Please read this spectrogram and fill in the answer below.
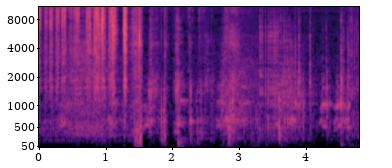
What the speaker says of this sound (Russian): Сейчас зачистим вот эти контакты, ну, где идет соприкосновение, наждачкой просто.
